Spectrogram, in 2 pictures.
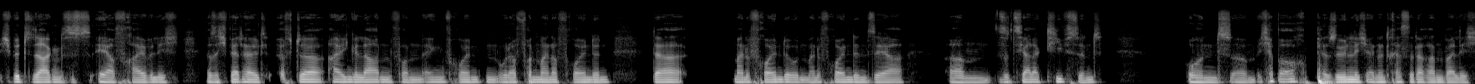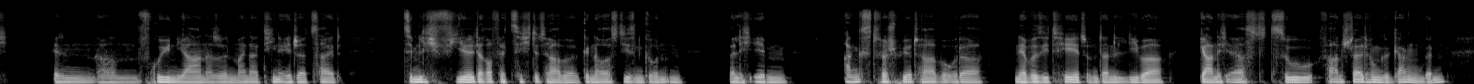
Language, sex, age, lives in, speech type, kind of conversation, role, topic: German, male, 20-24, Germany, conversation, advice, user, Warum fühle ich mich auf Partys und anderen sozialen Veranstaltungen oft unwohl und überfordert?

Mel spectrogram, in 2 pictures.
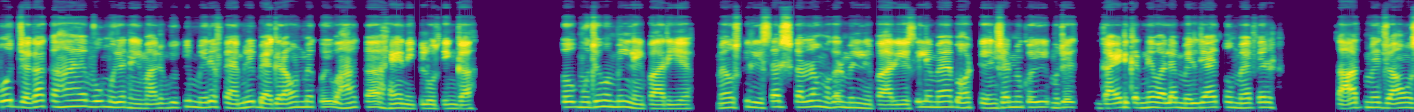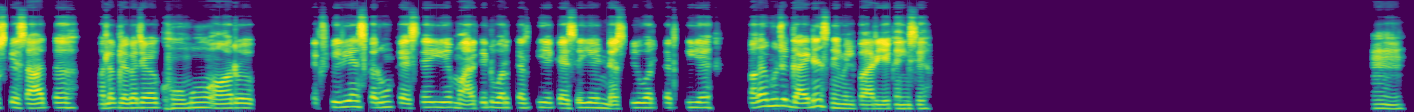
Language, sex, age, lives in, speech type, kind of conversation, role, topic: Hindi, male, 18-19, India, conversation, advice, user, आप बड़े प्रोजेक्ट की शुरुआत क्यों नहीं कर पा रहे हैं?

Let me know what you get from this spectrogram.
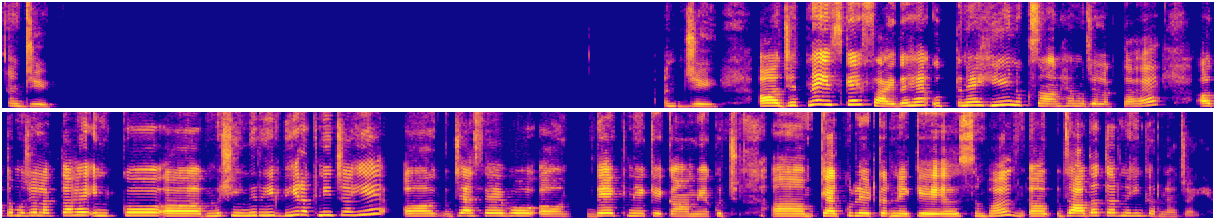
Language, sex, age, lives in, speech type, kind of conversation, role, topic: Hindi, female, 20-24, United States, conversation, unstructured, none, कृत्रिम बुद्धिमत्ता ने स्वास्थ्य सेवा प्रदाताओं का कार्यभार कैसे कम किया है?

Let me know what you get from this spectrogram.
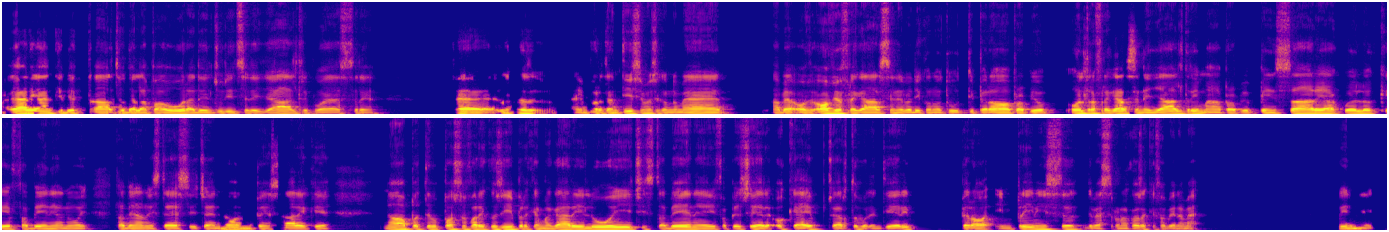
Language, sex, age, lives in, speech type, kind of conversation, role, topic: Italian, male, 20-24, Italy, conversation, unstructured, none, Come immagini la tua vita tra cinque anni?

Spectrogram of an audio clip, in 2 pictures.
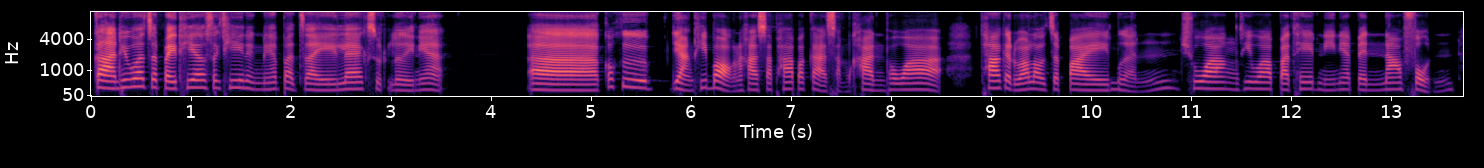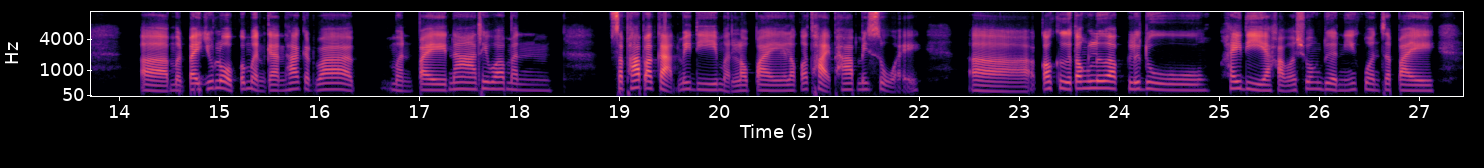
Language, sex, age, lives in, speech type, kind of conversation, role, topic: Thai, female, 25-29, Thailand, conversation, unstructured, none, คุณพิจารณาปัจจัยใดบ้างเมื่อต้องเลือกสถานที่ท่องเที่ยว?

